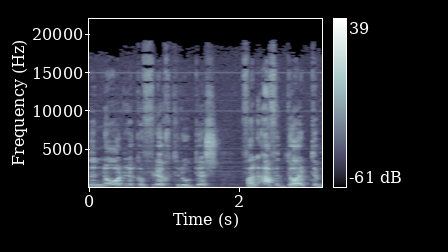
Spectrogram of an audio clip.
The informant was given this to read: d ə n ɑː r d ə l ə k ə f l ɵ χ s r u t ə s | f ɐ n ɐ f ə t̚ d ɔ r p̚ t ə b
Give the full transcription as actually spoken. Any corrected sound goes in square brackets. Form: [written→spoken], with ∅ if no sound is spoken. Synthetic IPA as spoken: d ə n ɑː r d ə l ə k ə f l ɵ χ [s→t] r u t ə s | f ɐ n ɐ f ə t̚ d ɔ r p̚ t ə b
